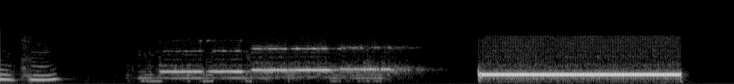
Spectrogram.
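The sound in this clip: Telephone line tones during an office call being transferred to a reception desk: after a brief voice, a short melodic run of electronic tones plays, then one long, steady, loud beep lasting about two seconds.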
